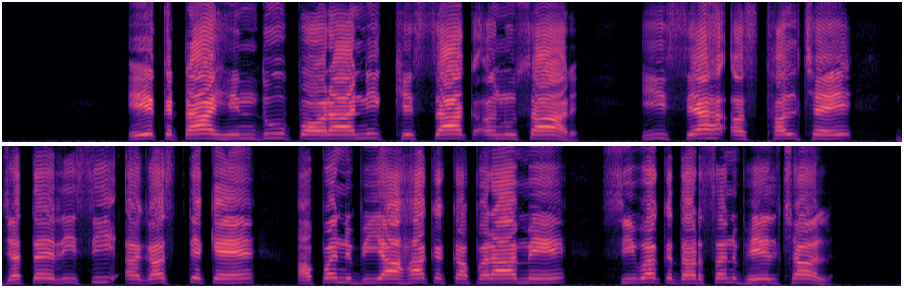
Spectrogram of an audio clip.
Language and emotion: Maithili, neutral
